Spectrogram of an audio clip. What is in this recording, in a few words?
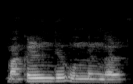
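bon appetit, tamil, male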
